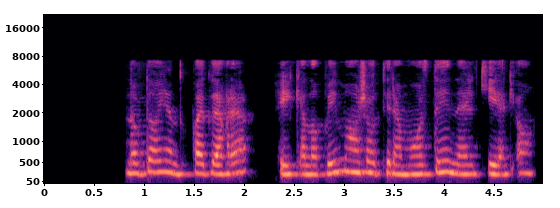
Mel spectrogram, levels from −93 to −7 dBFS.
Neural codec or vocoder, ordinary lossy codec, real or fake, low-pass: codec, 24 kHz, 0.9 kbps, WavTokenizer, medium speech release version 2; MP3, 64 kbps; fake; 7.2 kHz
